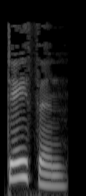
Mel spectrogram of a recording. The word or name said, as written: dathan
